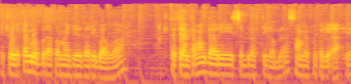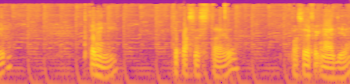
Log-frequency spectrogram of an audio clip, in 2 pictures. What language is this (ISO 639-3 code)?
ind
